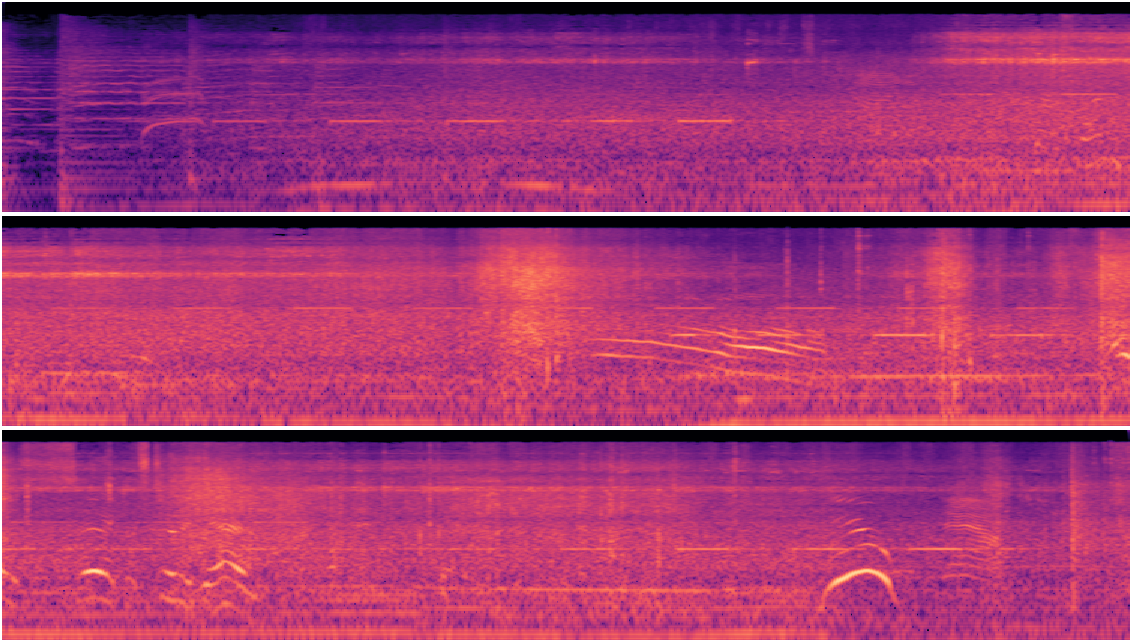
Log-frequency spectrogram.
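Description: Heavy vehicle engine running with a repeating high reversing-alarm beep over it. Short shouts or calls and a couple of louder knocks come and go.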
